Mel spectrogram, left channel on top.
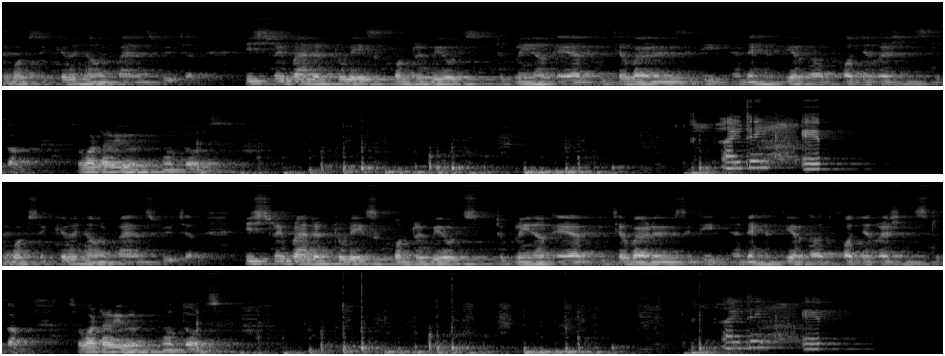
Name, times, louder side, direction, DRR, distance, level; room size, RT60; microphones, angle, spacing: voice 1, 0.0-2.2 2.4-9.9 10.2-11.9 12.8-12.9 13.2-13.3 13.7-14.0 14.4-14.7 15.0-15.1, right 1 dB, 65° right, 6 dB, 1.4 m, -28 dB
sound 1, 1.9-2.0 3.5-9.8, equal, 10° left, 3.4 m, -52 dB
voice 2, 16.6-17.6, left 7 dB, 75° left, 15 dB, 0.5 m, -31 dB
18.5 x 12.0 x 6.2 m, 1.4 s
head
